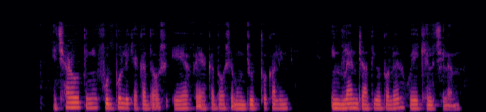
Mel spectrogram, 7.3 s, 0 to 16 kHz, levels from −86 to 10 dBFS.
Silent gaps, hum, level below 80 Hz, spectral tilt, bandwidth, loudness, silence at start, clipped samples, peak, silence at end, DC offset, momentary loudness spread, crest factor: 4.61-4.74 s, 4.83-4.96 s; none; -74 dBFS; -7 dB/octave; 7.8 kHz; -35 LUFS; 0.8 s; under 0.1%; -18 dBFS; 0.4 s; under 0.1%; 9 LU; 18 dB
